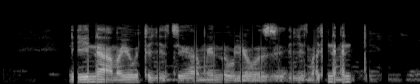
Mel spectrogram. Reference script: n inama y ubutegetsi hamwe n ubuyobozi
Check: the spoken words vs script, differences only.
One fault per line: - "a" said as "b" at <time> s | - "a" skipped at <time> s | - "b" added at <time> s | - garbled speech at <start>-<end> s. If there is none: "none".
- garbled speech at 2.9-3.5 s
